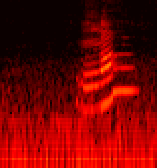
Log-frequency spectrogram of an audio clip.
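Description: A single short cat meow, close and fairly clear, over a quiet low background hum.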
